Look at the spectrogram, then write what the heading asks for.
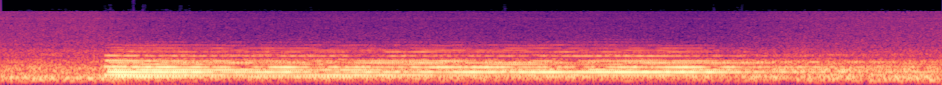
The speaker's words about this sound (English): If you've ever put your head down on a railway track, you might have heard a distant train. Now, in that case, the sounds are coming through the steel of the rail.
